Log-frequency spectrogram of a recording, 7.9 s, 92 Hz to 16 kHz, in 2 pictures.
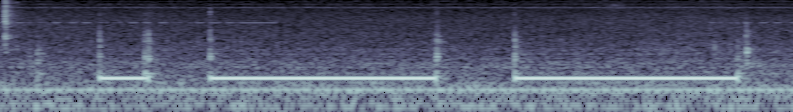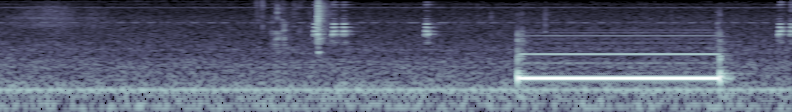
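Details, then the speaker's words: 1940s Air King 78 rpm phonograph, amplifier driving a roughly 4-ohm speaker (2.9 ohms measured), before the leaky capacitors are replaced: clean, steady mid-pitch tone bursts, the last louder, no hum, crackle or distortion; sounds pretty good; normal test tone output. "Yeah, so that sounds pretty good, considering."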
